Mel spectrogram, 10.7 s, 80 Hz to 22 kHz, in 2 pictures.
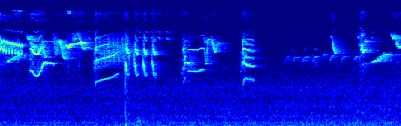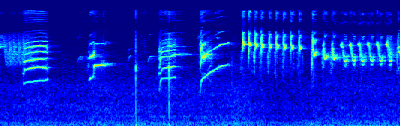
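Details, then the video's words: A red siskin's training song for cage birds: scattered high chirps and twangy slurs separated by short gaps, ending in a fast, evenly pulsed trill of high notes. "Pintassilgo da venezuela cantando muito 2020 - Red Siskin training song"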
